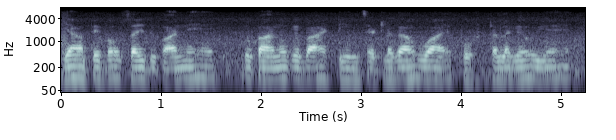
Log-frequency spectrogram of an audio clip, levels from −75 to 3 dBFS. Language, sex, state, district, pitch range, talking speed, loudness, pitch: Hindi, male, Uttar Pradesh, Lalitpur, 95-105 Hz, 205 wpm, -18 LUFS, 100 Hz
